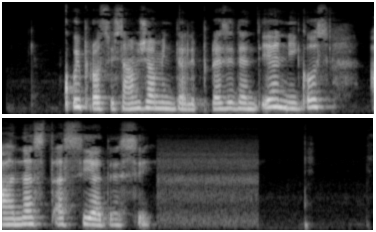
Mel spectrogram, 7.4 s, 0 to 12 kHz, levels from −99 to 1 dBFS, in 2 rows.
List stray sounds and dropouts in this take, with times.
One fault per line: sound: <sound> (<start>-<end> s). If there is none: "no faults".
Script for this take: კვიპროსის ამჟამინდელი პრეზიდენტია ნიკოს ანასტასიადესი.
no faults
